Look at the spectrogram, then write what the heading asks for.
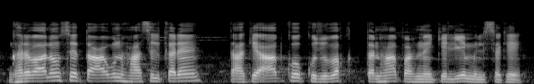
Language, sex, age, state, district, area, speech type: Urdu, male, 18-30, Uttar Pradesh, Saharanpur, urban, spontaneous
